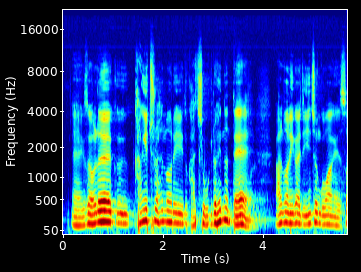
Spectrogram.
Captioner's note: speaking in foreign language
